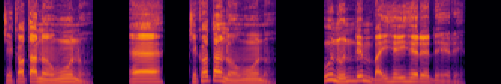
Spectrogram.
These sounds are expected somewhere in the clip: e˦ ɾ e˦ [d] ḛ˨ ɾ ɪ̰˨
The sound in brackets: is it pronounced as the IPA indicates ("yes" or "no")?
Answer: yes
